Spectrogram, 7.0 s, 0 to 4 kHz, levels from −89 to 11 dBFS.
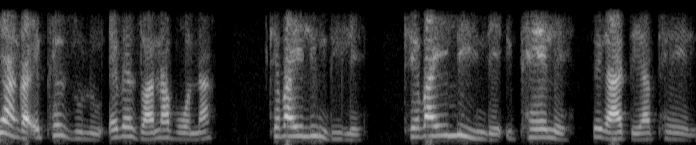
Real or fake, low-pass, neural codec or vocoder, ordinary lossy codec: real; 3.6 kHz; none; none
